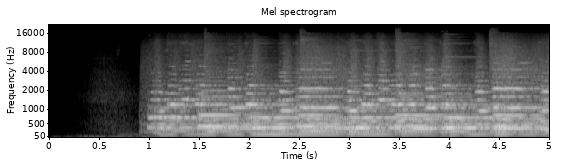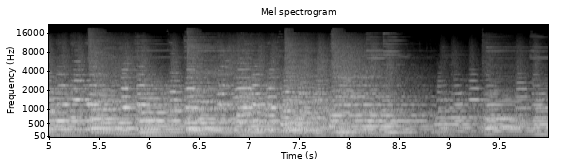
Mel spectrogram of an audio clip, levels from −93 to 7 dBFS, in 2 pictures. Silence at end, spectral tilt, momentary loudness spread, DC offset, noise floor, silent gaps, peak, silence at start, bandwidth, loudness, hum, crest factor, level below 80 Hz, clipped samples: 0 s; -6 dB/octave; 7 LU; under 0.1%; -65 dBFS; none; -2 dBFS; 1 s; 14.5 kHz; -17 LUFS; none; 16 dB; -52 dBFS; under 0.1%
